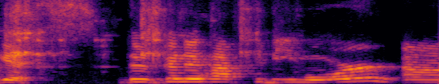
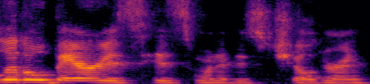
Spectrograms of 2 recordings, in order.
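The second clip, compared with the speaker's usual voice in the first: ordinary talk, nothing marked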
